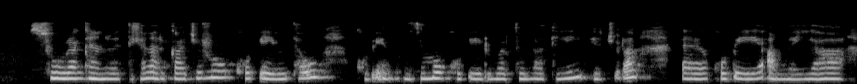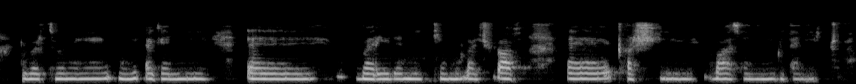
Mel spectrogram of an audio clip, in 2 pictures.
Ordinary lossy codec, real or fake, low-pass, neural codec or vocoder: AAC, 48 kbps; fake; 7.2 kHz; vocoder, 22.05 kHz, 80 mel bands, HiFi-GAN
